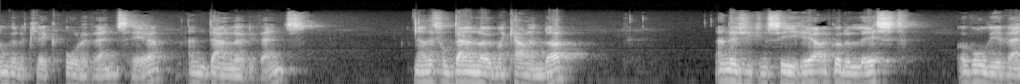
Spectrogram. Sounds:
Speech

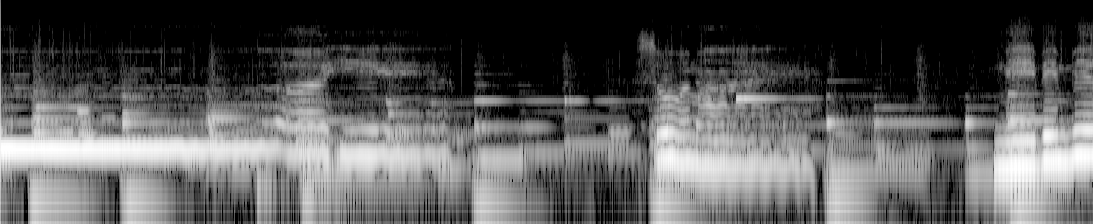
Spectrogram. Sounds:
Keyboard (musical)

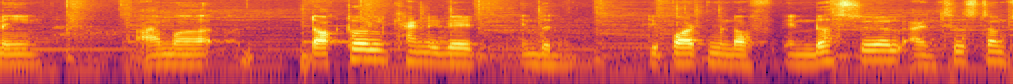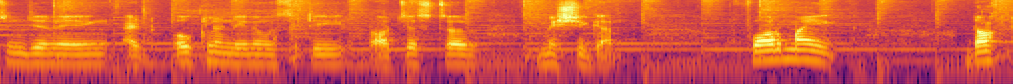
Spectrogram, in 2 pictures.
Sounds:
Speech, Music

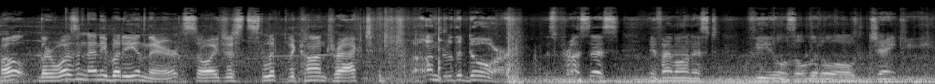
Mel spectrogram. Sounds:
Speech, outside, urban or man-made

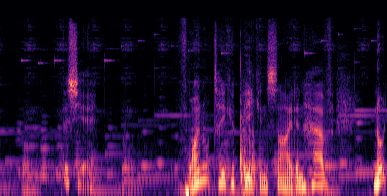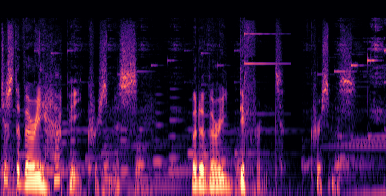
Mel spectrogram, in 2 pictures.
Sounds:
Speech, Music

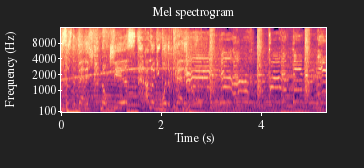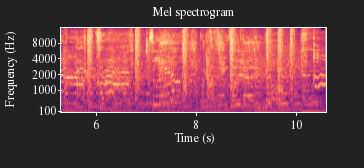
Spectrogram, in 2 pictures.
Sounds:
Music, Pop music, Exciting music

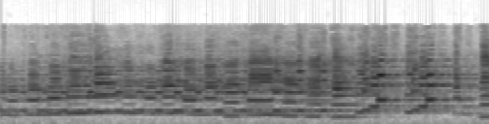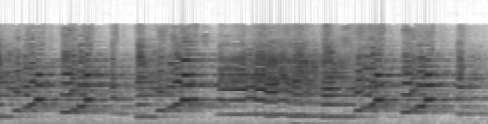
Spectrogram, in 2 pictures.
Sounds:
playing clarinet

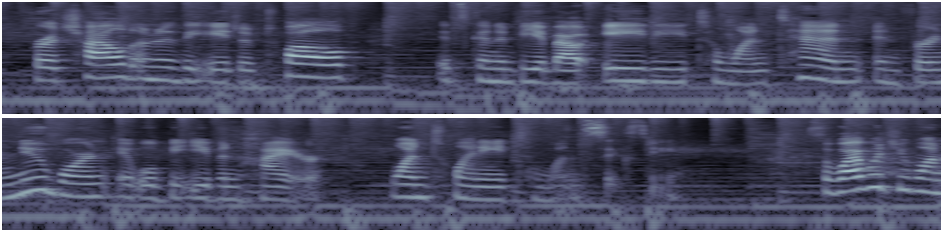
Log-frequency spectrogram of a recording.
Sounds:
Speech, Music

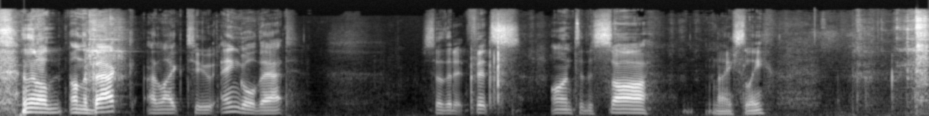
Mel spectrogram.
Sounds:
Speech

